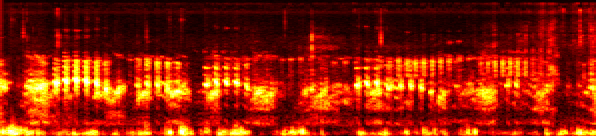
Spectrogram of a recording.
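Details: Frogs calling in spring, said to be announcing that spring has come: dense overlapping rapid pulsed trills in repeated bursts, with heavy low booming throughout.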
